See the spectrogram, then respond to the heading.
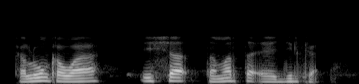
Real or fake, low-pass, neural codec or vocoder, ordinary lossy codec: real; 3.6 kHz; none; none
